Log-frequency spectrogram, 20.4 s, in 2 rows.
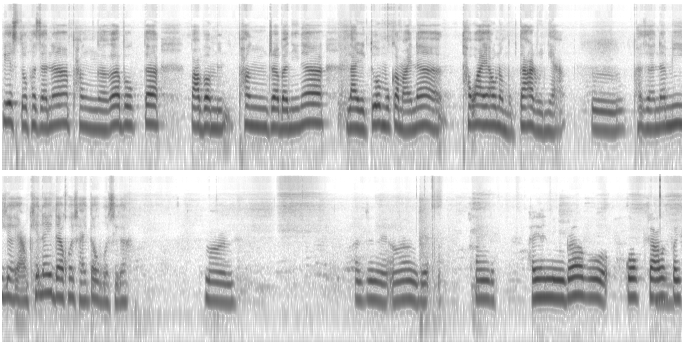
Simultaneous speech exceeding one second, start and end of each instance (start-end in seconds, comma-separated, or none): none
